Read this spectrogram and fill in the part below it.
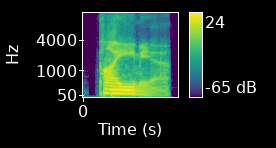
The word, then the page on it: pyaemia: British English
